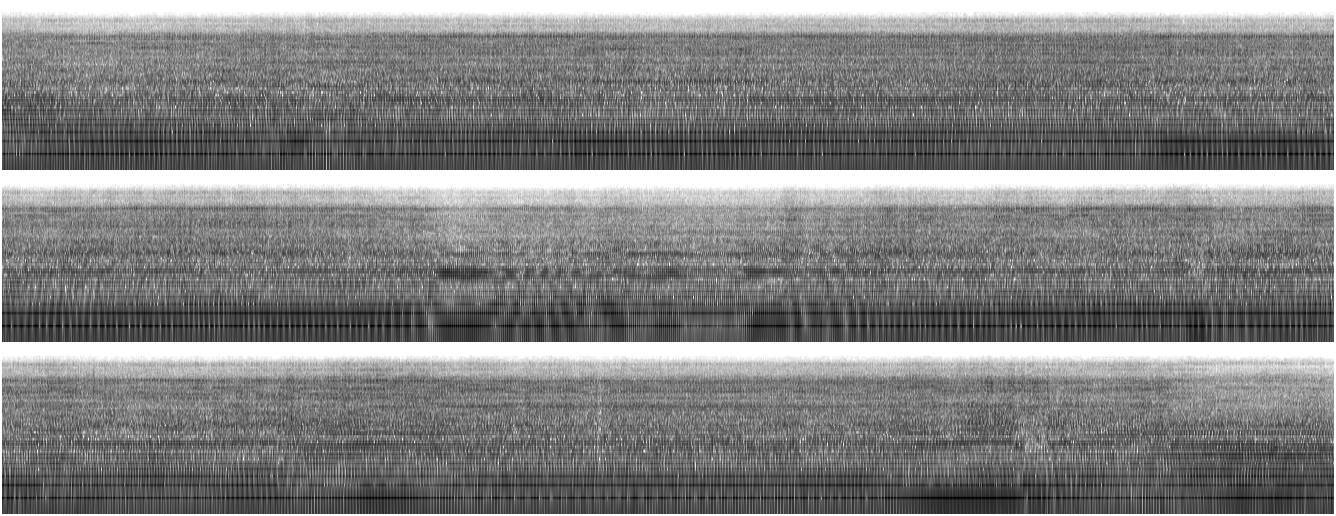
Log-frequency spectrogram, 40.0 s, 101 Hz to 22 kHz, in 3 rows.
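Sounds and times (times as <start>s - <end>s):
atv engine droning: 0.0s - 39.9s.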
